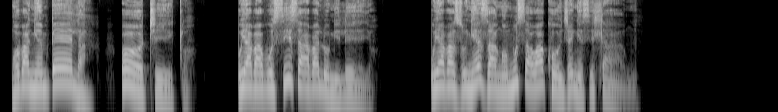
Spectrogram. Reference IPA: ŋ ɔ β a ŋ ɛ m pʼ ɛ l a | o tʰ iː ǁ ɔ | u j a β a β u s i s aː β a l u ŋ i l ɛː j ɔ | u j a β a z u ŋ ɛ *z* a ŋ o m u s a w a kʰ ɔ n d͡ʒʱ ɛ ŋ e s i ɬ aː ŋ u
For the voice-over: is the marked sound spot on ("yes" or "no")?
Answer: yes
